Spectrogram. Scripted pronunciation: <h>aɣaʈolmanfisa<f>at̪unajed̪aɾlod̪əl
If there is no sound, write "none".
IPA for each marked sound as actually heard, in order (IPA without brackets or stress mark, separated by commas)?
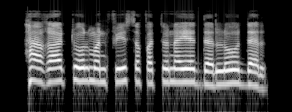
h, f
